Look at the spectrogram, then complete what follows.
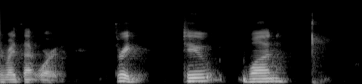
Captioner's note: snaps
